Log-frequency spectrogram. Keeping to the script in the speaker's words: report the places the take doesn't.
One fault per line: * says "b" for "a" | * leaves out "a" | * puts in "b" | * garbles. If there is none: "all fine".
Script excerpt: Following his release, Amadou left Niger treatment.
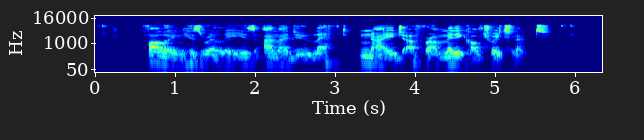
* puts in "for medical"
